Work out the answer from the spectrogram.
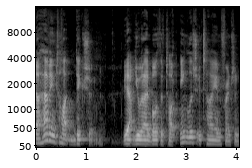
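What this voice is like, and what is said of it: Usual voice. Nothing is said of it.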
